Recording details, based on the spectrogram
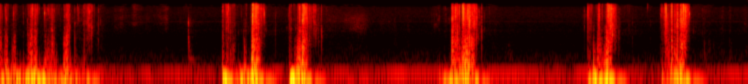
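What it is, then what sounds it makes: Silicone ear microphone scraped with an earpick. A thin bamboo earpick scratches inside the ear canal of a white silicone ear microphone. It makes close, crackly bursts of scraping and crunching, separated by quiet gaps over a steady low hum.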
